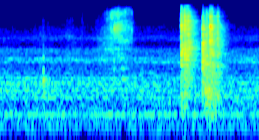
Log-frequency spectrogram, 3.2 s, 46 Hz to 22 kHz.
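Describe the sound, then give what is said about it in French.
A knife cuts through a baked brioche topped with dried figs, fresh from the oven after 30 minutes at 180 degrees. A faint rub comes first, then two short, harsh scraping strokes, loud and close together. “Et voilà, après 30 minutes passées au four, on passe au découpage.”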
